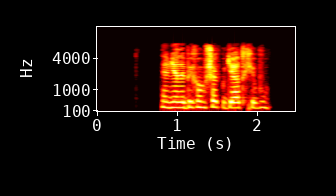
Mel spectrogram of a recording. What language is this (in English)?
Czech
